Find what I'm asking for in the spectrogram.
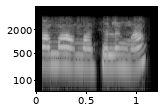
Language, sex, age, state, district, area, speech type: Tamil, female, 18-30, Tamil Nadu, Kallakurichi, rural, conversation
